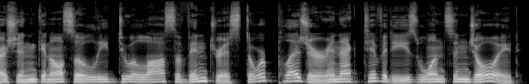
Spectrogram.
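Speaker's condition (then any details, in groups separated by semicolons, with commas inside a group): No condition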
